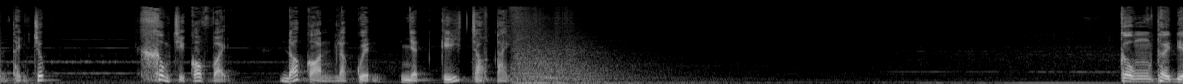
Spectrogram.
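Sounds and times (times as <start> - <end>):
speech: 0.4 - 0.6, 1.4 - 5.3, 11.2 - 11.8
heavy rain: 7.4 - 11.8.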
